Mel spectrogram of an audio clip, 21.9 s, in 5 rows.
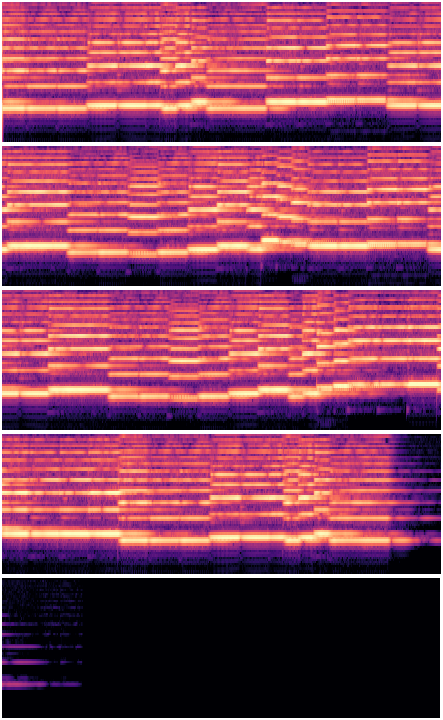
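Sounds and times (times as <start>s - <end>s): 
clarinet duet playing allegro: 0.0s - 17.3s.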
